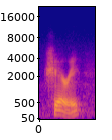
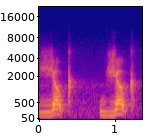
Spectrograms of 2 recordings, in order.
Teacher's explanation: The pronunciation secret. It's the J, in this case, is a CH with the vocal cord activated. We take a CH like cherry ice cream, cherry, and we activate the vocal cord.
